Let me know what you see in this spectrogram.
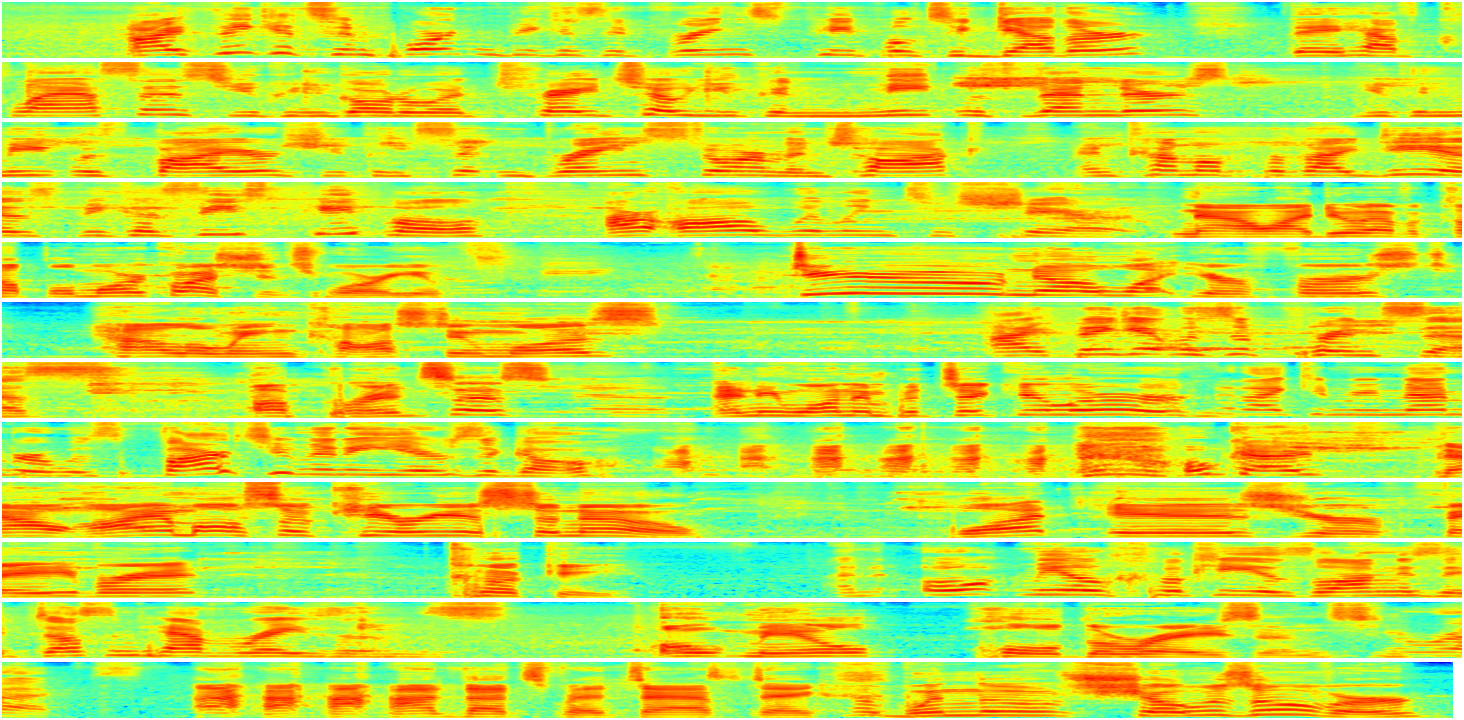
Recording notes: This interview was recorded during Transworld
